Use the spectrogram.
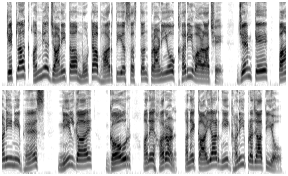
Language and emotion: Gujarati, neutral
